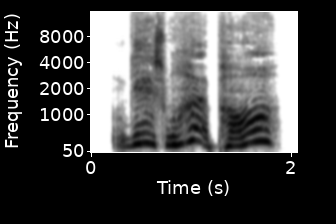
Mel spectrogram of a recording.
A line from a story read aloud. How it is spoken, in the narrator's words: yelled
